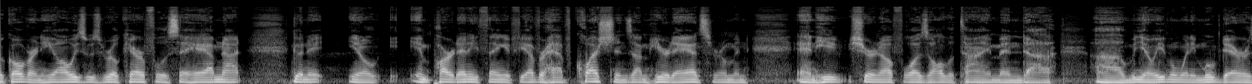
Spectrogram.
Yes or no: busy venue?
yes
